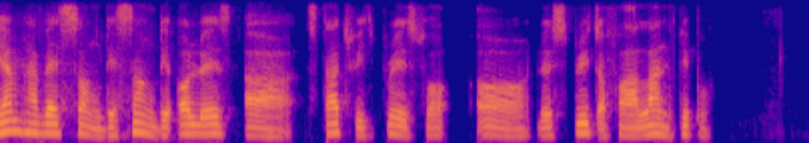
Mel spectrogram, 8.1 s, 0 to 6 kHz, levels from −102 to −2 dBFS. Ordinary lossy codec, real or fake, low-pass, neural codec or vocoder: Opus, 16 kbps; real; 5.4 kHz; none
